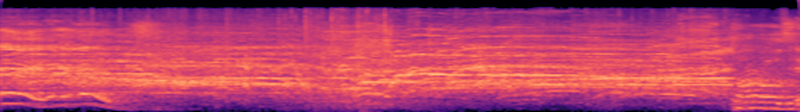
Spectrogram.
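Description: Audience cheering and whooping with many high-pitched shouts as a performer comes on stage. It swells about a second in and dies down near the end as a man begins talking.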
